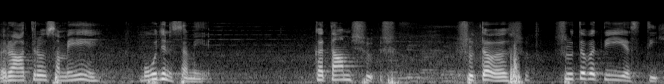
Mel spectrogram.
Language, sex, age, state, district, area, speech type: Sanskrit, female, 60+, Tamil Nadu, Thanjavur, urban, spontaneous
